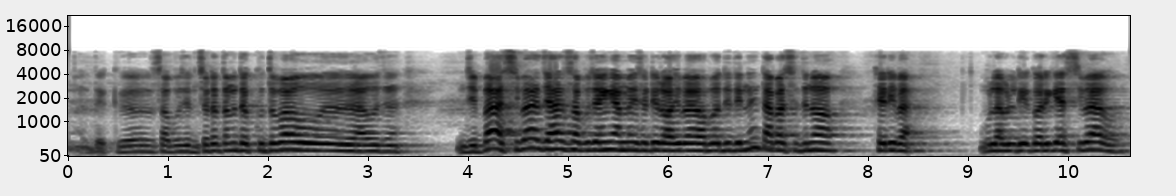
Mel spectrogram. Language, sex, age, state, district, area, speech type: Odia, male, 30-45, Odisha, Nayagarh, rural, spontaneous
